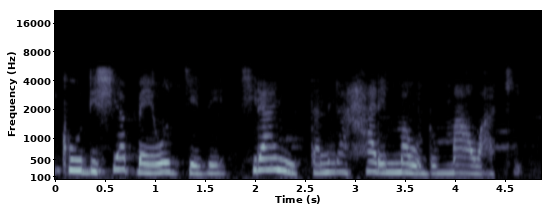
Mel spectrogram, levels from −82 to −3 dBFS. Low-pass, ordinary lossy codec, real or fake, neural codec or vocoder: 5.4 kHz; MP3, 32 kbps; real; none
